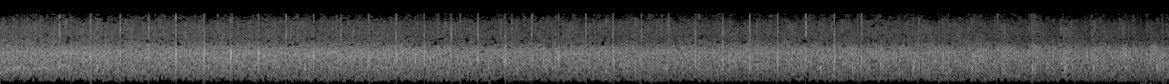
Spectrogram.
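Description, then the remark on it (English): Sustained audience applause for all of the students, a dense steady wash of many hands clapping at an even, fairly loud level for the whole stretch, with no voices breaking through. “Let's have another round of applause for all of our students.”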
